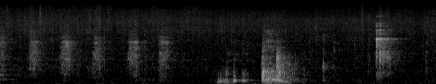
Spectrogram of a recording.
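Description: Food sizzles steadily in a pan that is not too hot as salt and pepper are added, while a utensil scrapes and stirs in short strokes, with a couple of louder clatters near the end. Clear, no voices.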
